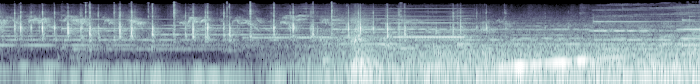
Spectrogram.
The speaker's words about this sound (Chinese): 清晨，窗外的麻雀叽叽喳喳，正在发电报给敌人。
